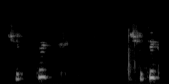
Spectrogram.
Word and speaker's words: Chittick: I mean, really, for English speakers, any work of William, how to pronounce that? Chittick?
